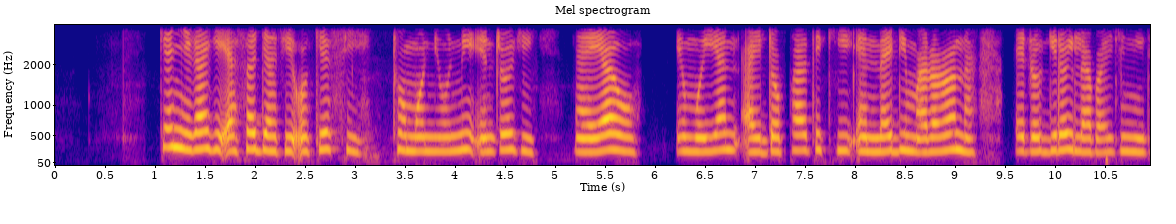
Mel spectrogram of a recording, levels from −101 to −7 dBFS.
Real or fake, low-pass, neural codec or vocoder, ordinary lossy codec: fake; 3.6 kHz; codec, 16 kHz, 6 kbps, DAC; none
